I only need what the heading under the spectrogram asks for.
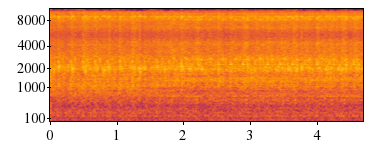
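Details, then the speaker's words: Cold-started 6.5 turbo diesel: a busy, uneven diesel idle with irregular popping and sputtering under the clatter. The owner wonders about an old gasket; the cause is unclear. "no it's just the air from the fan against my arm yeah something is sput sput"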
